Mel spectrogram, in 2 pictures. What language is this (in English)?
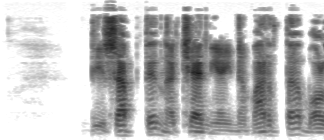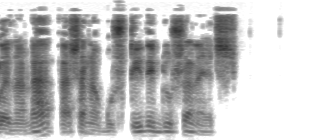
Catalan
